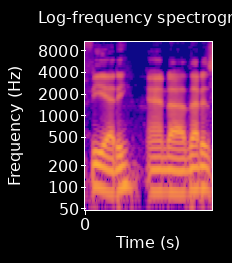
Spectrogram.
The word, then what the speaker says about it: Fieri: It is actually pronounced Fieri, and that is how Guy likes to have his name pronounced.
